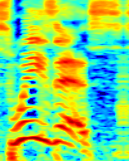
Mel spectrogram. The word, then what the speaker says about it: Sweezes: The first, namely, is Sweezes. Hey, where have we heard that name before? Oh, It rhymes with Jesus.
